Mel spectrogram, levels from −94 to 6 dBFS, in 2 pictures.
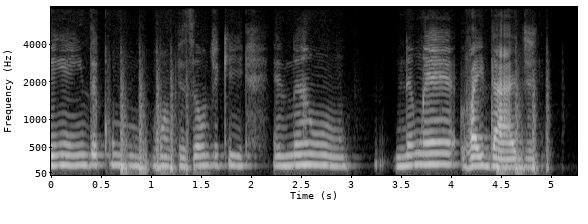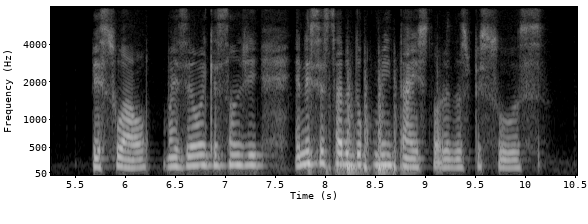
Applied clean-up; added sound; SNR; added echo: neural mask model RNNoise.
